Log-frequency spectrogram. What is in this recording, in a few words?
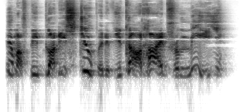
generic robot alert to combat; mrhandy; npc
